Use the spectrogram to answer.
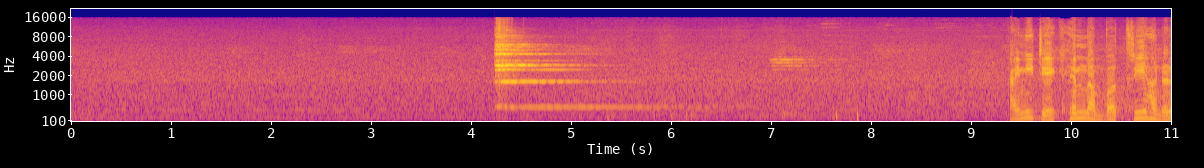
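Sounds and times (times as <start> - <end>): bell ringing: 4.2 - 7.1.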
